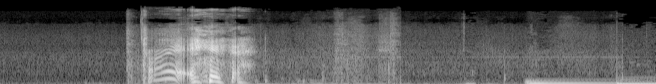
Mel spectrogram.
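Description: An acoustic guitar is strummed and plucked.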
